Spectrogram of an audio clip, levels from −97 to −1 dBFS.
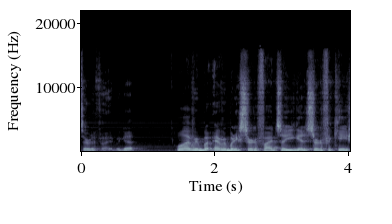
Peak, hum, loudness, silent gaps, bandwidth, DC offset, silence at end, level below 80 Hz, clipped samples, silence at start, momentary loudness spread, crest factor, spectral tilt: -24 dBFS; none; -39 LUFS; none; 16 kHz; under 0.1%; 0 s; -86 dBFS; under 0.1%; 0 s; 12 LU; 16 dB; -4.5 dB/octave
